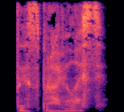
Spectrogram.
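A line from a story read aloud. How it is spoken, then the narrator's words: Tender whisper. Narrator (Russian): прошептал он, с нежностью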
